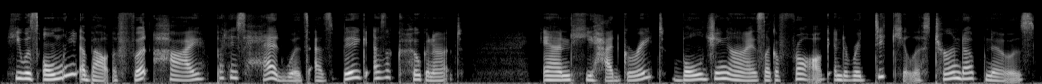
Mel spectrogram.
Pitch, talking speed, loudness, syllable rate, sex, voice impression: 230 Hz, 180 wpm, -18 LUFS, 4.4 syllables/s, female, feminine, slightly young, tensed, powerful, bright, soft, clear, fluent, slightly cute, intellectual, friendly, reassuring, elegant, kind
